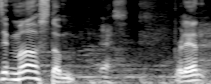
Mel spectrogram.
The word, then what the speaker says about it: Merstham: Adam, we're here at a new boxing booth gym in, do you pronounce it Merstham?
